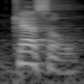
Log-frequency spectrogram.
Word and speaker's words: castle: Mas a gente não pode pronunciar esse T, então fica listen. Number 3. Castle.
